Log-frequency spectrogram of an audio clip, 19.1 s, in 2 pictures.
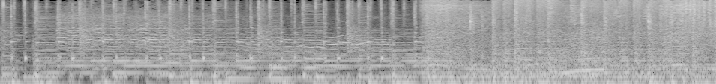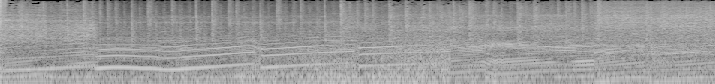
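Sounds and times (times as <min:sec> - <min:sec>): motorcycle engines accelerating: 0:05.6 - 0:19.0.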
